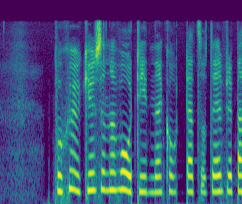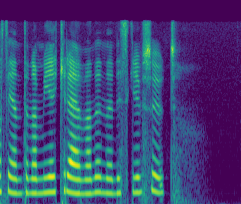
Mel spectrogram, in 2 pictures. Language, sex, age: Swedish, female, 20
